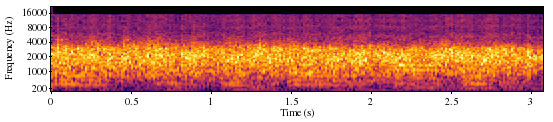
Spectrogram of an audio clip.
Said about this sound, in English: At the end of the reading, there is rapturous applause. The names of the cast are shouted out as they take a bow, and there are whoops and cheers from the small gathered audience.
